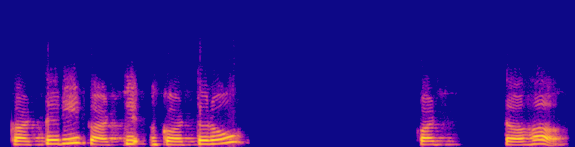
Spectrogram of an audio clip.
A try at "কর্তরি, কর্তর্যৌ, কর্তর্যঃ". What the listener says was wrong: এখানে র জফলা হচ্ছে, তাই না? রেফ হবে, রেফ জফলা। কর্তরি, কর্তর্যৌ, কর্তর্যঃ।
